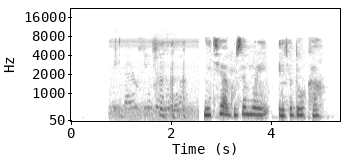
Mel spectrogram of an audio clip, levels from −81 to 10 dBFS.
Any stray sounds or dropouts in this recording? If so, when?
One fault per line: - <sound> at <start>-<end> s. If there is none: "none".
- laugh at 0.8-2.4 s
